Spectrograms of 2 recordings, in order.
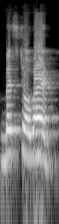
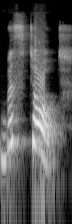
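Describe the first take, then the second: First: The word is said the common local way. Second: The word is said the standard English way. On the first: The speaker calls it wrong. "இதை நம்ம நிறைய பேர் எப்படி pronounce பண்ணுவோம்னா" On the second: The speaker calls it right. "So அந்த மாதிரிலாம் பண்ணாதீங்க"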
